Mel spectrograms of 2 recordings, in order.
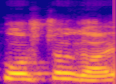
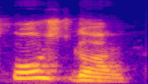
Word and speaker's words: Coast Guard: talked about Coastal Guard it's not Coastal Guard it's Coast Guard pronounce properly it's Coast Guard okay okay it's Coast Guard not Coast to guard and your language pay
